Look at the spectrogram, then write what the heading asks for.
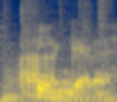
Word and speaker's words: fingere: del latino del I secolo a.C., in cui la G era solo una GH. Fingere.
